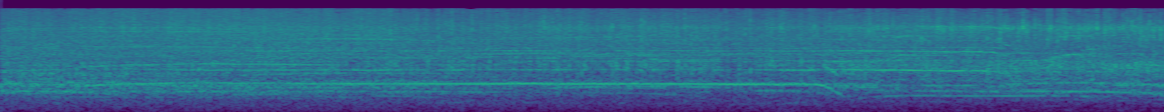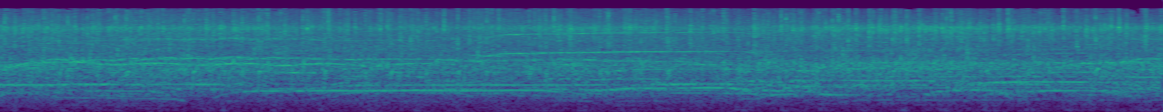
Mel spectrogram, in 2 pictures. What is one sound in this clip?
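A large crowd cheers and screams loudly in an echoing hall.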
